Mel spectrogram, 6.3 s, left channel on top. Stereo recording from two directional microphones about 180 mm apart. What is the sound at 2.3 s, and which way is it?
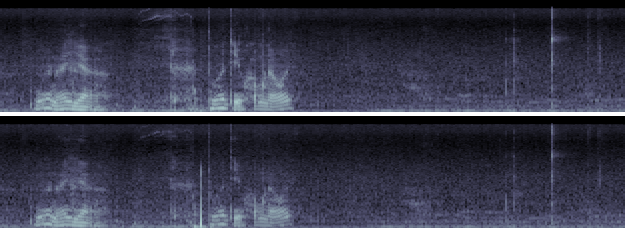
Speech, 35° left (ahead or behind).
